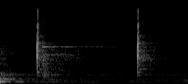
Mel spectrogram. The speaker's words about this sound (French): une horloge grand-père. Le poids central commande le mouvement des heures.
